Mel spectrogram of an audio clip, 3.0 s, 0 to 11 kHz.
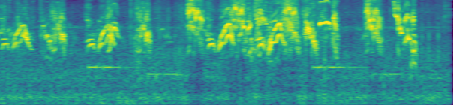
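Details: Hand-fed sparrows at a Tenmangu shrine on 1 January 2024 chatter loudly: dense, overlapping high chirps in quick bursts almost without pause, a low repeating tone faintly audible underneath.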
